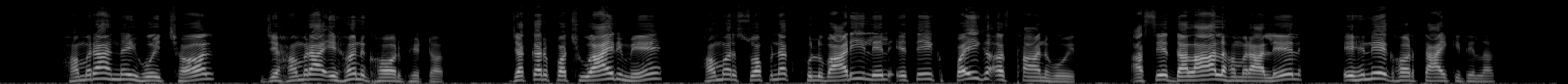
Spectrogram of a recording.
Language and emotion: Maithili, surprised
